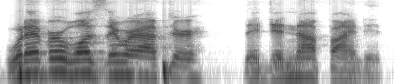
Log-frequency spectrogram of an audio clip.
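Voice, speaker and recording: A man playing an earnest young narrator recounting his adventure deliberately in a scripted radio play. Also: fairly high pitch, expressive, gravelly, sharp tone, full character voice. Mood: grave, recounting.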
